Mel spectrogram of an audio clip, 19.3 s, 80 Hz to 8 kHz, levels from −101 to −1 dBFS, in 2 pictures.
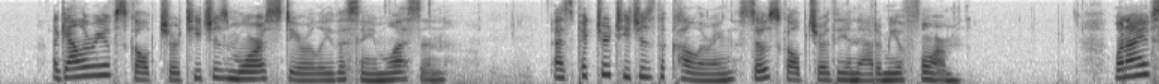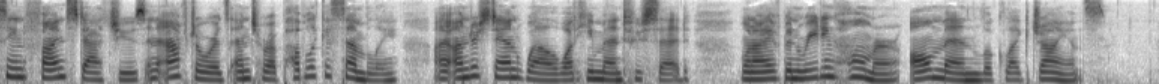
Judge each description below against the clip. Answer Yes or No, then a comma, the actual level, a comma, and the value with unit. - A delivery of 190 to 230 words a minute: No, average, 160 wpm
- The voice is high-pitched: Yes, high, 210 Hz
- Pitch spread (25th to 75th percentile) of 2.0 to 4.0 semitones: No, average, 4.8 semitones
